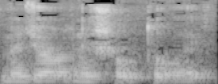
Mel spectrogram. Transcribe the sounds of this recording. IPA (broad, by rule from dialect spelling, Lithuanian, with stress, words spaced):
mʲɛˈd͡ʒʲoːklʲɪnʲɛɪs ʃɐʊtʊˈʋɐɪs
